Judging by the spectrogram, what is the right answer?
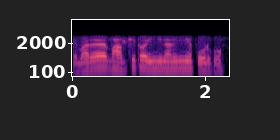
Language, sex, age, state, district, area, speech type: Bengali, male, 18-30, West Bengal, South 24 Parganas, rural, conversation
